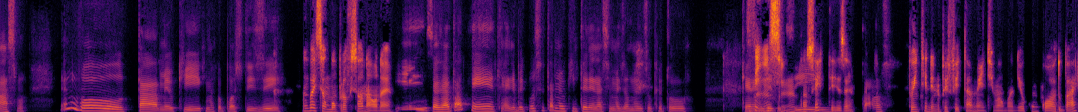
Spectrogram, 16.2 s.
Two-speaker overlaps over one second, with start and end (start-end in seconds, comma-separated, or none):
11.2-12.8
